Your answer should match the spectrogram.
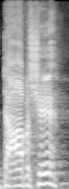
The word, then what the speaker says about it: Derbyshire: 5th is Kate Butch from Derbyshire, or as they pronounce it, Derbyshire.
